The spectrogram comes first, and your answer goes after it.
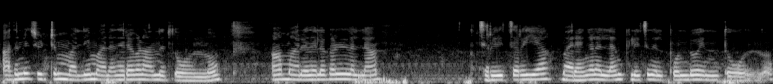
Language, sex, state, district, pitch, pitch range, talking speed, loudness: Malayalam, female, Kerala, Kollam, 220 Hz, 210-230 Hz, 115 wpm, -11 LUFS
